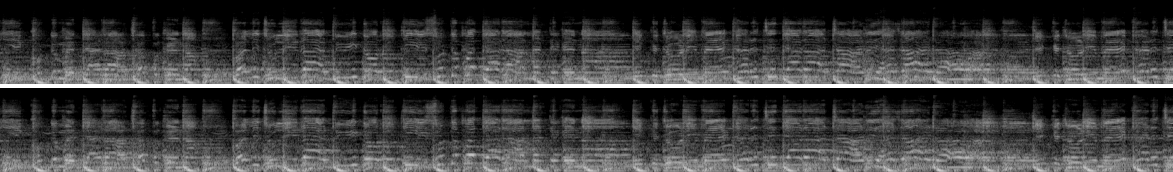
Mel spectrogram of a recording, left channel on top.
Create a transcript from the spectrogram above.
खुद में तेरा झपकना, भली झुली राती डोरों की सुट बजारा लटकना। एक जोड़ी में खर्च तेरा 4000, एक जोड़ी में खर्च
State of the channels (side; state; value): both; normal; correlation 0.78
